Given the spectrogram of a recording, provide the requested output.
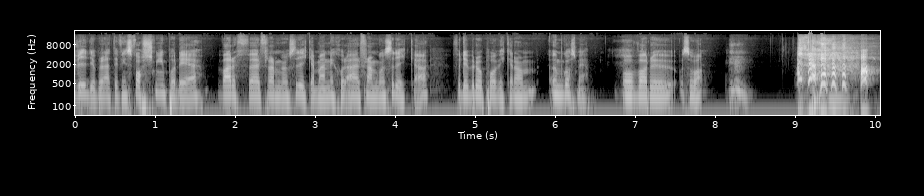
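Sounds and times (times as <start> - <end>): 
speech: 0.0 - 8.5, 9.1 - 10.0
throat clearing: 8.2 - 8.5
laughter: 9.0 - 10.0.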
